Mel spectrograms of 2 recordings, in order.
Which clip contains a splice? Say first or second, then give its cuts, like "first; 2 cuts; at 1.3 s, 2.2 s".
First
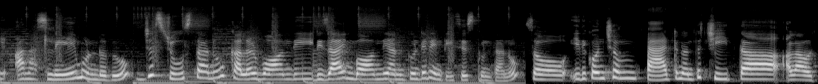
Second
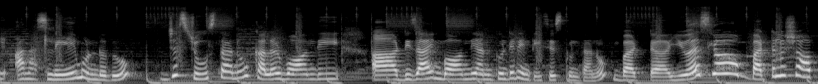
first; 3 cuts; at 1.4 s, 3.2 s, 5.2 s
